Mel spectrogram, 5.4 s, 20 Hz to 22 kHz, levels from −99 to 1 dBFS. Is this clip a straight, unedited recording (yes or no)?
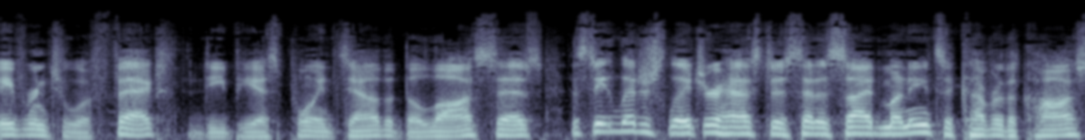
no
